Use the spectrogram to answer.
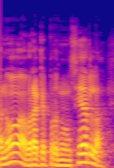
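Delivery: normal talking voice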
